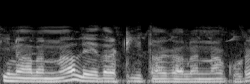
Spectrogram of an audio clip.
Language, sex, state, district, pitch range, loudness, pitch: Telugu, male, Andhra Pradesh, Sri Satya Sai, 130-150 Hz, -14 LUFS, 140 Hz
